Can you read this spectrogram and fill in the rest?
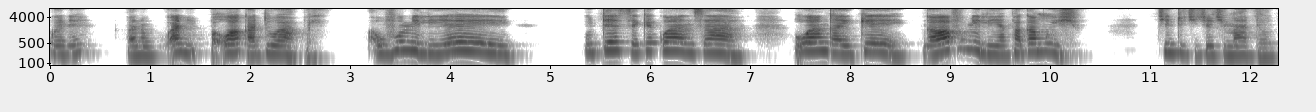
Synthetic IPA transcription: kwɛnɛ | panɔa̰nipa̰wakatiwakwɛ | uvumilijɛ | utɛsɛkɛkwanza | uwaŋɡaikɛŋɡawavumilijapakamwiʃu̥ | t͡ʃintut͡ʃit͡ʃɔt͡ʃimatɔ

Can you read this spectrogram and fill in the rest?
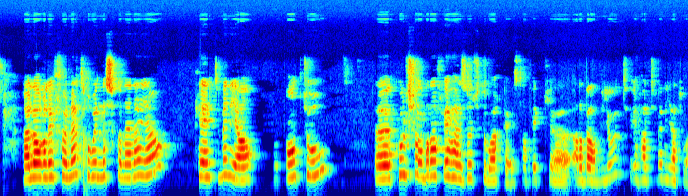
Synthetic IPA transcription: ʔælɔʁlefənæt̪χwinːəskunænæja | kæjnt̪mənja | ʔɑ̃t̪u | kʊlːʃɑbɾˤɑfiɦæzud͡ʒt̪wæqisæfikɑ̰ɾˤbaʕbjut̪fiɦæt̪mænjæt̪wæ

